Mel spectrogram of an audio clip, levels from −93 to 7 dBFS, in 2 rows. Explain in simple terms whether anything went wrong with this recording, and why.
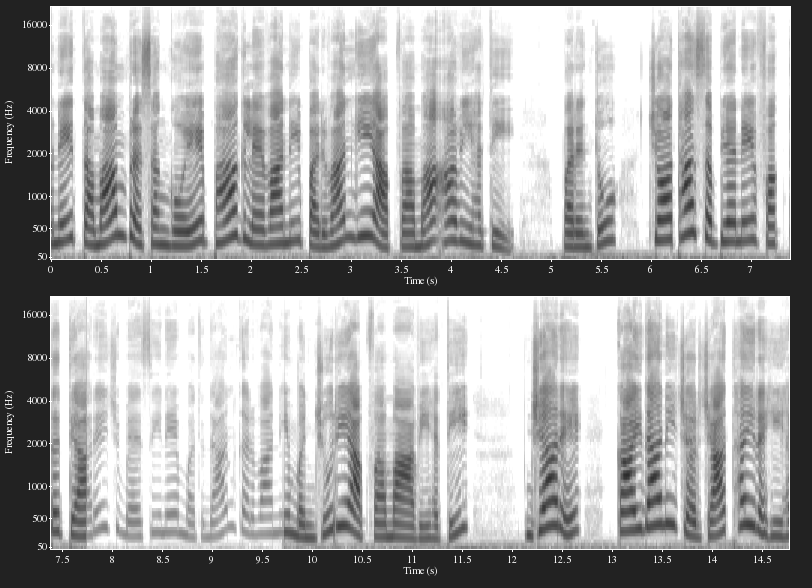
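Between 7.74 and 9.72 seconds the speech suddenly drops away and turns faint. The likely cause is one channel inverted. One stereo side was flipped upside down. When both sides are combined, the centred voice cancels itself out and almost disappears.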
